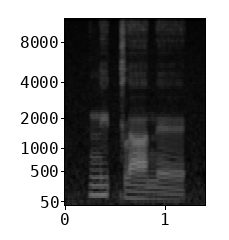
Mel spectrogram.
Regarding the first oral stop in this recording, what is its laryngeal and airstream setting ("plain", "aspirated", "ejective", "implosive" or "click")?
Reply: plain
